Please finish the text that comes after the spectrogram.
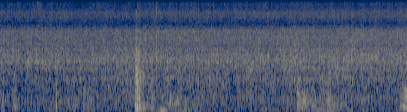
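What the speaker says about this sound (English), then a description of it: "I'm going to add in the bacon and the onions at the same time." Bacon and onions frying together in an oiled pan, giving a steady, fairly faint sizzle with a few small pops and stirring sounds and no talk.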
